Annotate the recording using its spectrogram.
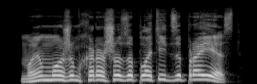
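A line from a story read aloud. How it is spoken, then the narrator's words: Shout. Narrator (Russian): крикнул я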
